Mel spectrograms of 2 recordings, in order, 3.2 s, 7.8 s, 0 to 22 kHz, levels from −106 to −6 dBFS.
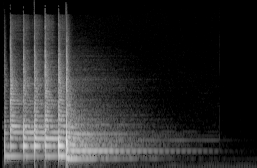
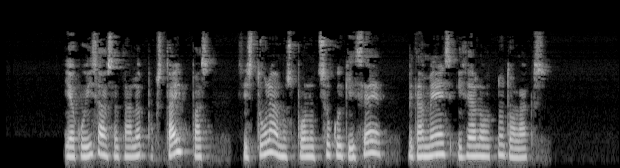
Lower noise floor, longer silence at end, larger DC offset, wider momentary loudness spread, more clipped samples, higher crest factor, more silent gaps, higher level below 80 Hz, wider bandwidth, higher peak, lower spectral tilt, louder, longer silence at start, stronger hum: about the same, -88 dBFS vs -87 dBFS; first, 1.6 s vs 0.95 s; neither; first, 18 LU vs 8 LU; neither; first, 30 dB vs 18 dB; neither; first, -70 dBFS vs -76 dBFS; first, 18.5 kHz vs 11.5 kHz; first, -4 dBFS vs -12 dBFS; about the same, -4 dB/octave vs -5 dB/octave; about the same, -30 LUFS vs -30 LUFS; second, 0.05 s vs 0.8 s; neither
